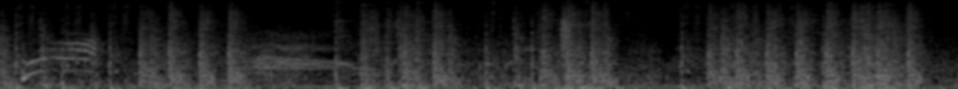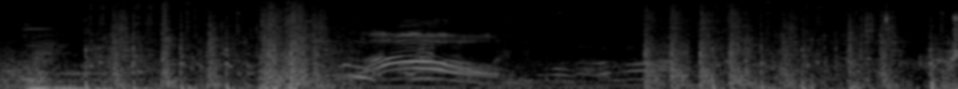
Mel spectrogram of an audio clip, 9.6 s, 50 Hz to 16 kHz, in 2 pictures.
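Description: Gunfire fills a fight in the video game Borderlands 2, with dense, rapid bursts of shots and crashing impacts across most of the stretch, followed by brief higher electronic game effects.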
